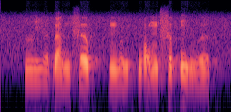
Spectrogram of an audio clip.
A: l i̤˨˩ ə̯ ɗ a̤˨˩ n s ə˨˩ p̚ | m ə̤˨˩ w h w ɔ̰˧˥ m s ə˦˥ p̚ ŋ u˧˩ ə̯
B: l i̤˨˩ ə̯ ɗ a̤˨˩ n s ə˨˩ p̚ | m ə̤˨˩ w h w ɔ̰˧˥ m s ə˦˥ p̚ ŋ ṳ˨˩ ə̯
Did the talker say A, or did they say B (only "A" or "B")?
B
